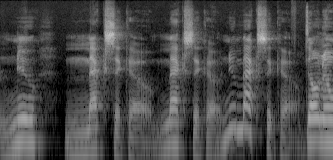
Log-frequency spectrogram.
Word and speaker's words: New Mexico: Four syllables. Again, the stress is on that first syllable of the second word. New Mexico.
